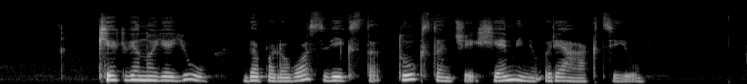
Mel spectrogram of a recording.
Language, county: Lithuanian, Alytus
